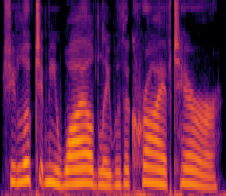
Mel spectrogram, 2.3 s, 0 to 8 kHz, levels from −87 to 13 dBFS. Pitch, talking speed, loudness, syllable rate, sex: 205 Hz, 265 wpm, -16 LUFS, 6.0 syllables/s, female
